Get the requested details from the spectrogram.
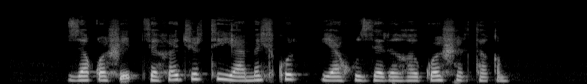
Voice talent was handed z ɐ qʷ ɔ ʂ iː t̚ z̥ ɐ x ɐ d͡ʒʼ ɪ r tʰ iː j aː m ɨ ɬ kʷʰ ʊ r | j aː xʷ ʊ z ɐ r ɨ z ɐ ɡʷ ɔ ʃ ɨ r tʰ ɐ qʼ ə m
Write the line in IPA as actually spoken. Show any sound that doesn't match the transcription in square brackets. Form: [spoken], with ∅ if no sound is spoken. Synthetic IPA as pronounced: z ɐ qʷ ɔ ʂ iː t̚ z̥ ɐ x ɐ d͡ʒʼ ɪ r tʰ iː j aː m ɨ ɬ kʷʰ ʊ r | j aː xʷ ʊ z ɐ r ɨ [ʁ] ɐ ɡʷ ɔ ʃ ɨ r tʰ ɐ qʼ ə m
